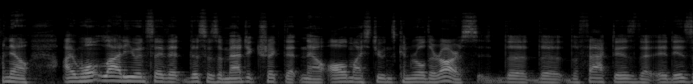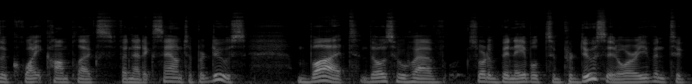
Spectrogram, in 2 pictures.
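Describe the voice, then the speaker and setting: This Spanish teacher, a man from the western United States with a Western American accent, stumbles through a pronunciation lesson with many fillers and restarts. His voice is mid-range with fairly even intonation at a normal speed.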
